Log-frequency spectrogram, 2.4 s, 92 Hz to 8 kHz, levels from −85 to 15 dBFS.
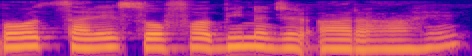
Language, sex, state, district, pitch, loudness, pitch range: Hindi, female, Arunachal Pradesh, Lower Dibang Valley, 185 Hz, -16 LUFS, 175-195 Hz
